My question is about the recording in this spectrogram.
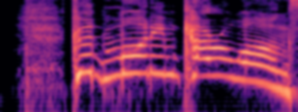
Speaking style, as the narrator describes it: said the woman happily

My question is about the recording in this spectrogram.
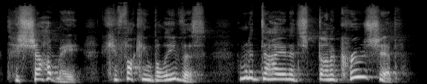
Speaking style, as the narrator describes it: The man groaned, then choked out

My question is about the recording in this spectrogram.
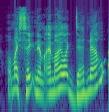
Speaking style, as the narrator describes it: I gasped

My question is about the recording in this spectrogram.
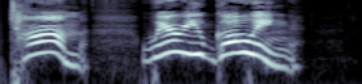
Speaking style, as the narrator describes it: Talora behind him, screaming

